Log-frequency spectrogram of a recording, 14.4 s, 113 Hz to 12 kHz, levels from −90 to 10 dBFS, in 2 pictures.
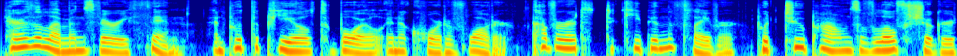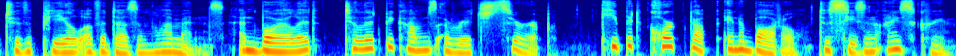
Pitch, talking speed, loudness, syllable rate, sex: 175 Hz, 235 wpm, -19 LUFS, 5.4 syllables/s, female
